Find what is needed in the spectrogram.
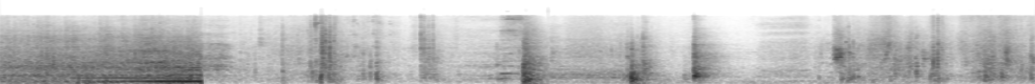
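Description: A loud, low hum with a growling edge swells for about two seconds and cuts off abruptly. Then come scattered footsteps and sharp clicks as a white BMW's door handle is pulled and the door opened, with knocks and rustling as he climbs into the seat.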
